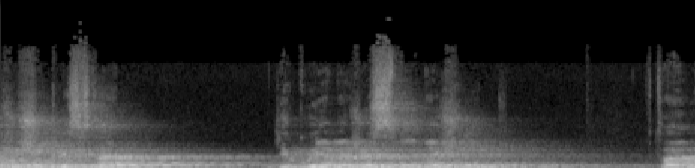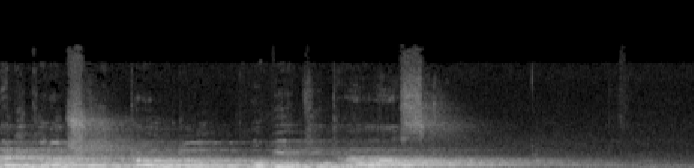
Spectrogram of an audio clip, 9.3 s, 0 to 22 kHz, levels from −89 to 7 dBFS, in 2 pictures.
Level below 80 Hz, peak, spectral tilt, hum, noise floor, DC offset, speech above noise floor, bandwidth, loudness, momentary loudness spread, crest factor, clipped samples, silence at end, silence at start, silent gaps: -52 dBFS; -8 dBFS; -5 dB/octave; none; -46 dBFS; under 0.1%; 26 dB; 16 kHz; -22 LUFS; 16 LU; 16 dB; under 0.1%; 0.25 s; 0 s; none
